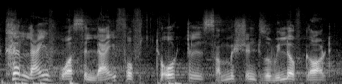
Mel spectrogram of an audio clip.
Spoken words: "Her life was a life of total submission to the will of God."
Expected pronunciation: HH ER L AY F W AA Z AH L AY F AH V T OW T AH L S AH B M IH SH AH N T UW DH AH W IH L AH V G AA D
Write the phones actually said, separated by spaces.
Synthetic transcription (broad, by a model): HH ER L AY F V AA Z AH L AY F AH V T OW T AH L S AH B M IH SH AH N T UW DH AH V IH L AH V G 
